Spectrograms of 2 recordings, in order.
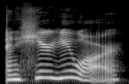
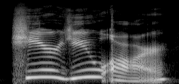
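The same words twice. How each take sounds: First: Here stressed high and falling, slowed; accusing stress. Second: Here stretched very slowly, rising higher; accusing repeat. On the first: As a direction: point the finger with here. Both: Acted. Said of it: "trembled with outrage".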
